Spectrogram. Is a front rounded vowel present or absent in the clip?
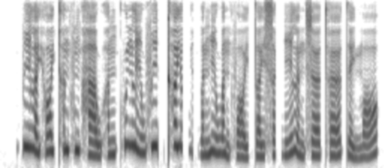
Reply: present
